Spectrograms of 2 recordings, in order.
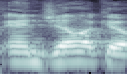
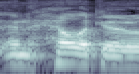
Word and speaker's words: Angelico: funny he said he he said his name was Angelico and then everybody pronounced it inh helico like the rest of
